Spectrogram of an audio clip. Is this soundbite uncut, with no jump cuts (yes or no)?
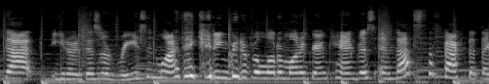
yes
